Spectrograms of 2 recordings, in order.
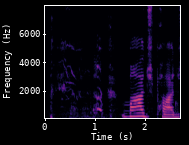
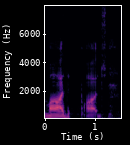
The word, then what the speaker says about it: Mod Podge: like oh my gosh I say it wrong Modge Podge sounds better to me than Mod Podge but anyways so it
